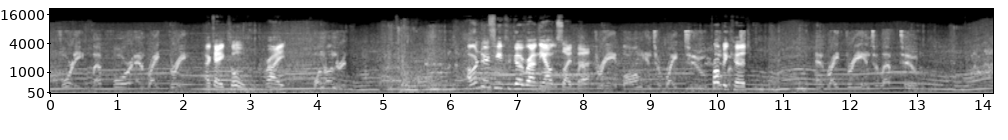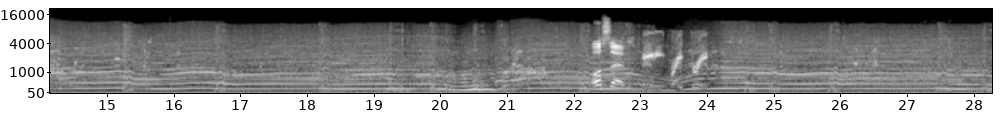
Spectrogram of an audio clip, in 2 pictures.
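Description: A rally car engine drones and revs, rising and falling with each gear change.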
